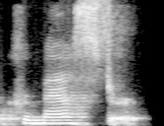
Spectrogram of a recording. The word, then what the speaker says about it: cremaster: It's called a cremaster. Cremaster. You gotta get that syllable in the right spot.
